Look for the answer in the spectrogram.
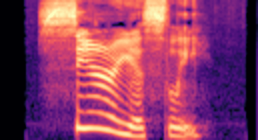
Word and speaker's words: seriously: Our first aid kit is Atenção para essa pronúncia, vamos dividir a palavra. Se, seriously, depleted.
